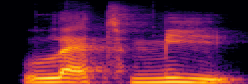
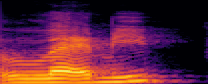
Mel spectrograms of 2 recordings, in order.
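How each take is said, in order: First: Both words are pronounced fully and separately. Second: The words are shortened and run together.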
